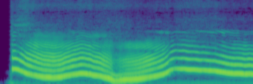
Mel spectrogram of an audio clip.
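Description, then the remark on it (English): A human voice imitates the song of the southern right whale with one sustained, moaning tone that swoops down, dips low, then rises and levels off. It is loud, rich in overtones, and lasts about three seconds with no talking. “And I am now going to perform for you the haunting song of the southern right whale.”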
